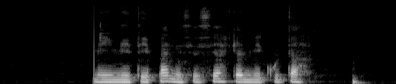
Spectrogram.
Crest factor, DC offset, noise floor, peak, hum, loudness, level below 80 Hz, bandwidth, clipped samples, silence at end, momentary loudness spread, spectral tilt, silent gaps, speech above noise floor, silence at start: 18 dB; under 0.1%; -71 dBFS; -4 dBFS; none; -21 LUFS; -52 dBFS; 13 kHz; under 0.1%; 0.35 s; 16 LU; -9 dB/octave; none; 51 dB; 0.95 s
